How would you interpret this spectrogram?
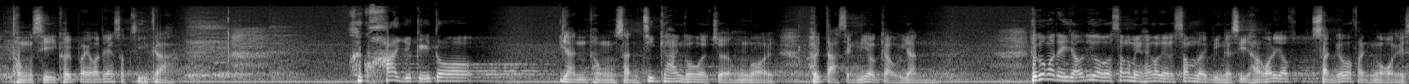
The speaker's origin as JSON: {"language": "Cantonese", "country": "China", "said": "我哋中国人比较即系内敛"}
